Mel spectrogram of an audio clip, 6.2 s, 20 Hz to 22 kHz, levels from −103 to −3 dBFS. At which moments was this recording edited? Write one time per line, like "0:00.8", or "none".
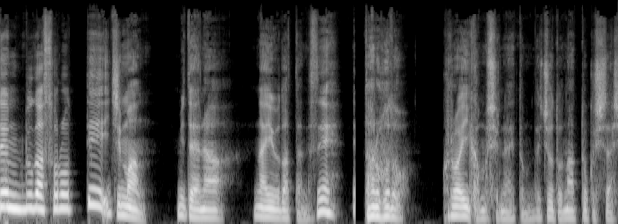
0:03.5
